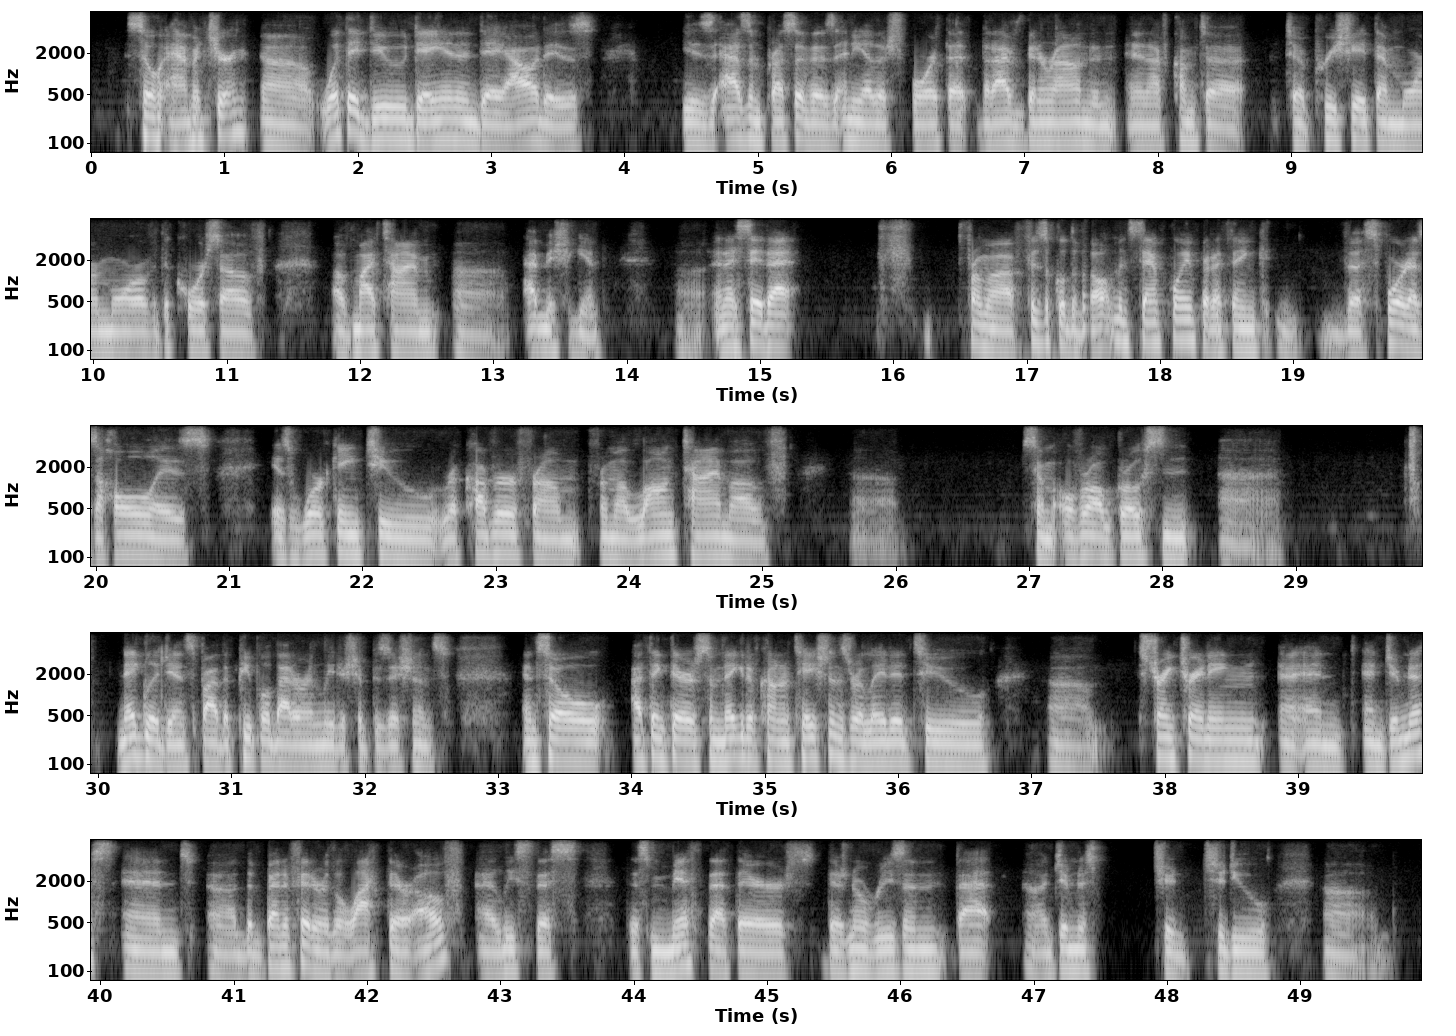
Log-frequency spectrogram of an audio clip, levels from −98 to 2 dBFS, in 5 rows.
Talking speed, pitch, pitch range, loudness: 155 wpm, 100 Hz, 95-105 Hz, -18 LUFS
